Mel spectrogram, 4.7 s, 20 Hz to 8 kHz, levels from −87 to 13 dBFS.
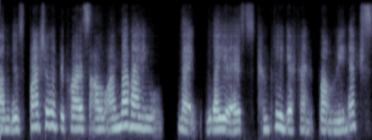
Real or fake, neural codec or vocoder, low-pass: fake; codec, 16 kHz, 0.5 kbps, FreqCodec, smaller model; 7.2 kHz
